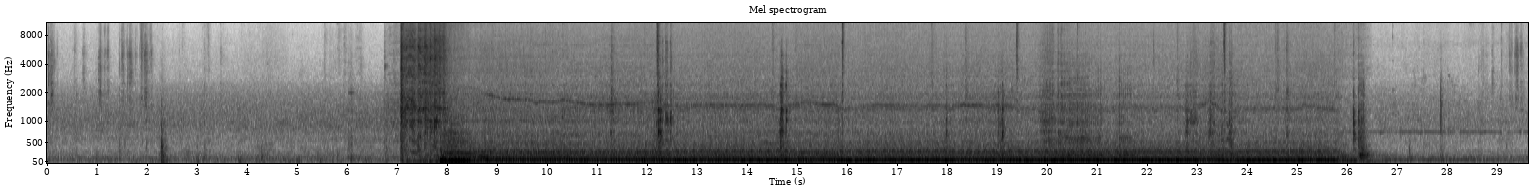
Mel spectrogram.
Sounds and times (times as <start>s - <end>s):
Car: 6.7s - 29.6s.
